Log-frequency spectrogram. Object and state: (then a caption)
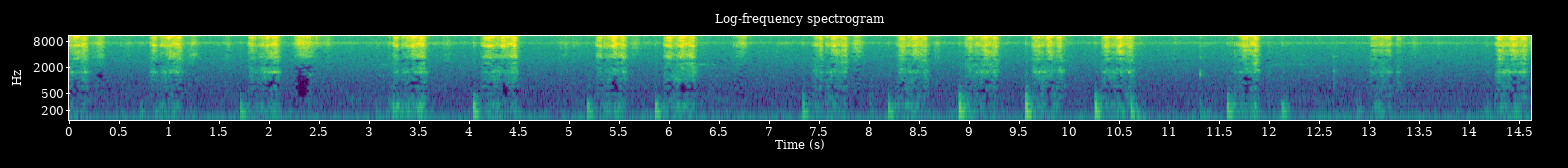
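Pencil writing on paper. A wooden graphite pencil held in the fingers writes rows of cursive e's on a flat white paper sheet, the tip scratching across the paper. Quiet, bright scratchy strokes come in short, uneven bursts over a low, steady background hum.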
